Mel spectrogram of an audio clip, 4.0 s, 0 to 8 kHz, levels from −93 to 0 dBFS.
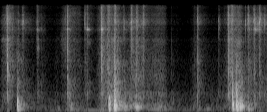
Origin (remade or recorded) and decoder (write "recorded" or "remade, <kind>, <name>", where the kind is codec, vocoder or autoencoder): remade, autoencoder, DAC-VAE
